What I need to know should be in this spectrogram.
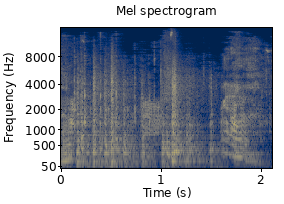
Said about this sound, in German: das Schubladenschloss. Ist offen. Zieh halt mal ein bisschen fester.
